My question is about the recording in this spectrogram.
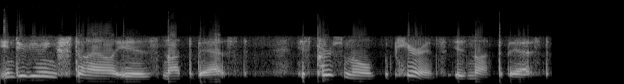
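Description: A person's voice speaking with a thin, telephone-like sound, cut off suddenly shortly before the end.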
